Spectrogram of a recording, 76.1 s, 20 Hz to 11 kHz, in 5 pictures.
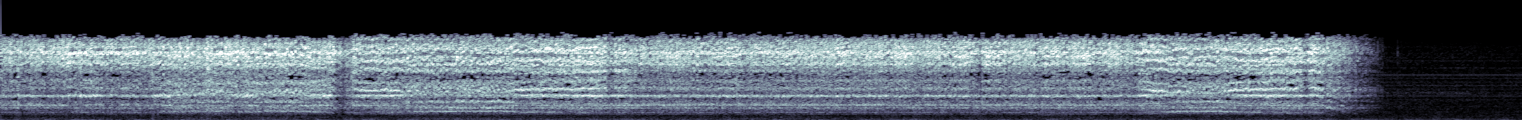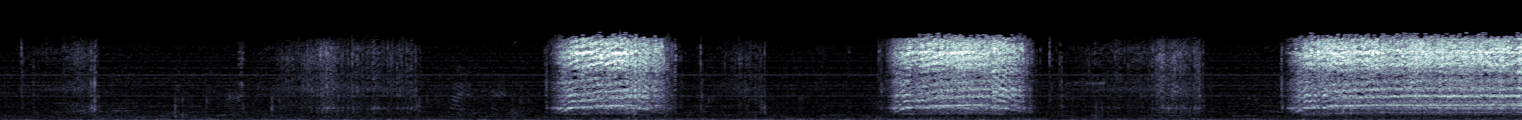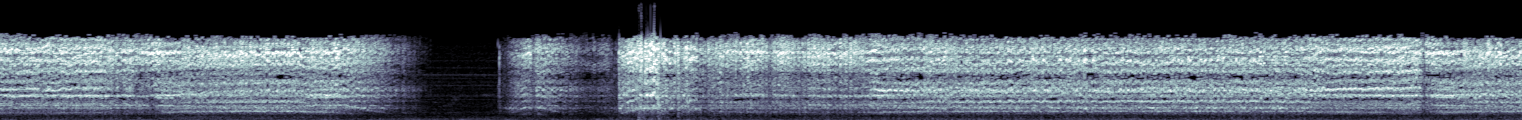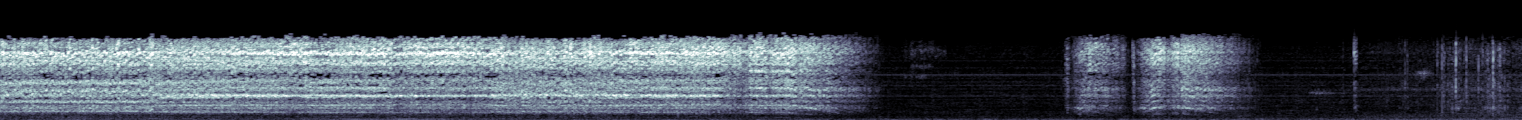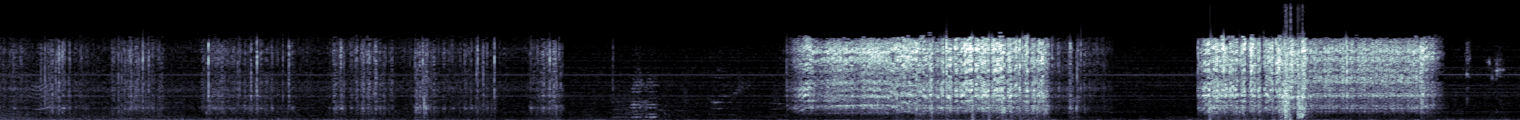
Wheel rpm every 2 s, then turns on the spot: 200, 200, 200, 200, 200, 200, 140, 0, 10, 10, 70, 10, 80, 10, 150, 200, 190, 30, 150, 200, 200, 200, 190, 190, 200, 200, 150, 0, 40, 0, 20, 20, 20, 0, 90, 130, 110, 180.
18-20 60-66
